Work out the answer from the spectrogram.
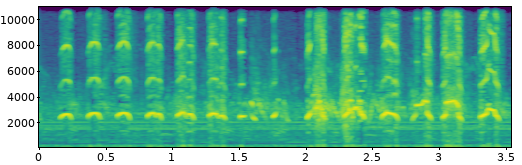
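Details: Osprey at Dunrovin Ranch, morning of 3 May 2021 around eight o'clock, first fish of the day: a fast run of high, clear chirped whistles, about two per second, steady and evenly spaced, with a faint low hum underneath.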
